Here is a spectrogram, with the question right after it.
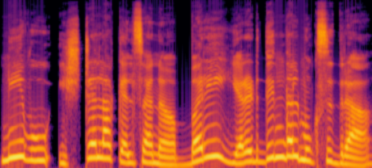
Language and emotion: Kannada, surprised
